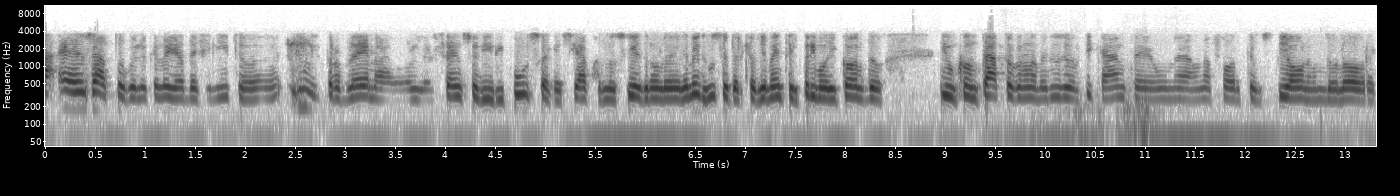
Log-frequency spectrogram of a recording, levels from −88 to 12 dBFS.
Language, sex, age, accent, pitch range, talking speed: Italian, male, 40-59, native, 135-155 Hz, 200 wpm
